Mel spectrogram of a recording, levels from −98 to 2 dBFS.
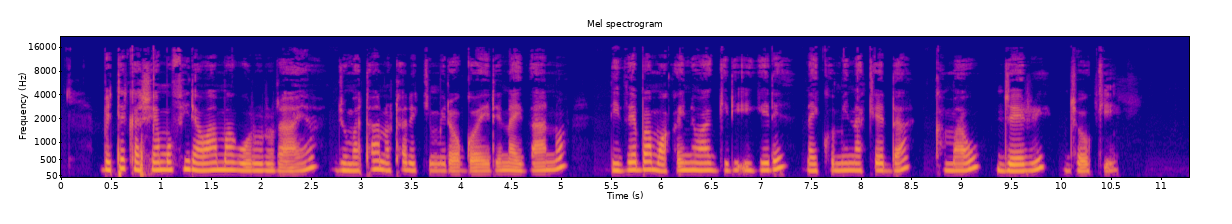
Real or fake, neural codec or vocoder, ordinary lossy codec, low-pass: real; none; MP3, 64 kbps; 19.8 kHz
